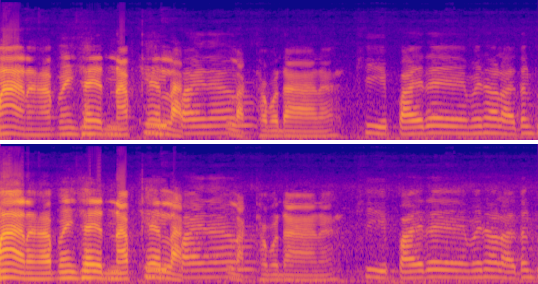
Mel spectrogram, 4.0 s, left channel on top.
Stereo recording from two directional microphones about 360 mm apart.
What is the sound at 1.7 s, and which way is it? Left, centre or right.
Speech, centre.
